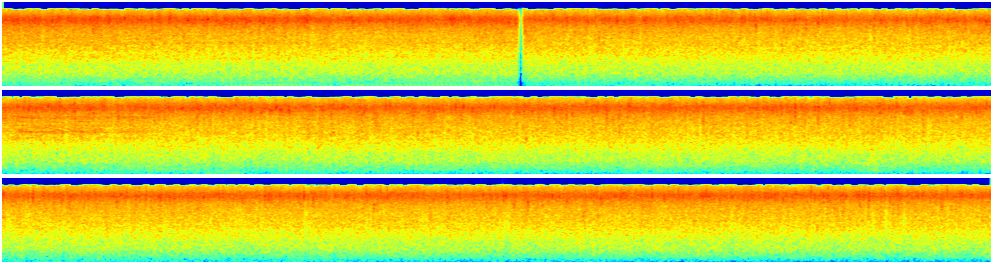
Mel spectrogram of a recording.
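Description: Heavy tropical downpour: a dense, steady hiss of rain on the road and puddles. A passing vehicle adds a low rumble in the first few seconds.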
